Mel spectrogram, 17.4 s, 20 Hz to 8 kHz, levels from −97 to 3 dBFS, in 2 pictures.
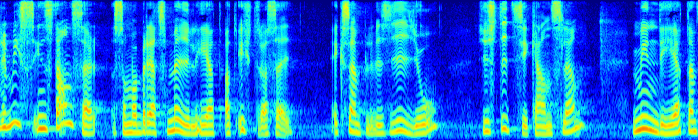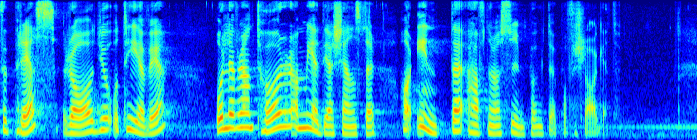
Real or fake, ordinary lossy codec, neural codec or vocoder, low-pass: real; none; none; none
